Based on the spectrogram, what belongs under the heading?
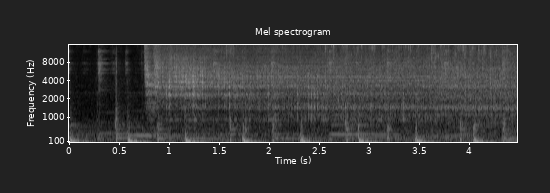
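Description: Strips of chicken breast hitting hot butter and olive oil in a stainless steel frying pan, starting to sizzle suddenly about a second in, then a steady frying sizzle.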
